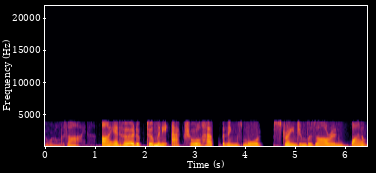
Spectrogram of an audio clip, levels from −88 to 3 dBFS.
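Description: Speech heard over a narrowband call path, with nothing above 4 kHz, which fits a G.711 telephone codec. From 2.46 to 3.48 s there are repeated stalls (stutter): about twenty brief hangs, the longest 133 ms, where the jitter buffer kept running dry and the last sound was stretched. Roughly 321 ms was filled in and nothing lost, so the sound drags and stumbles rather than breaking off. A milder stretch follows from 3.92 to 4.26 s, with eight tiny hangs of at most 12 ms. At 4.28 to 4.58 s comes a single call audio freeze. The sound holds, fades and then sits silent for about 210 ms before resuming where it stopped. That is one long held gap rather than a chain of short ones, likely caused by packets held up in transit. From 5.37 to 6.26 s a jitter buffer slow-down stretches the sound to about 86% speed, adding 128 ms. The pitch stays unchanged throughout, so it sounds drawn out.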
